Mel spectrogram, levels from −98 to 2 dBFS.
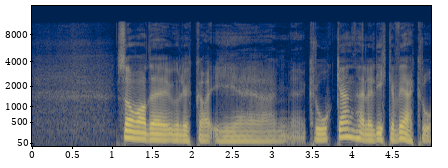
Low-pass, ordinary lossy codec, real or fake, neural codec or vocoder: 10.8 kHz; none; real; none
